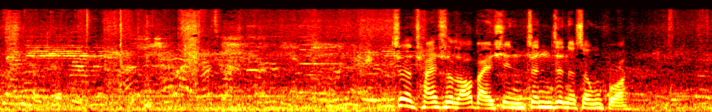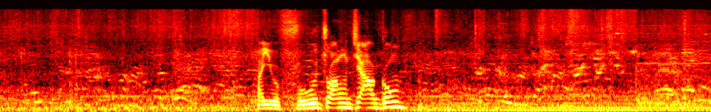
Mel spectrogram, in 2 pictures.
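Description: A crowd chatters in a busy outdoor market.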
